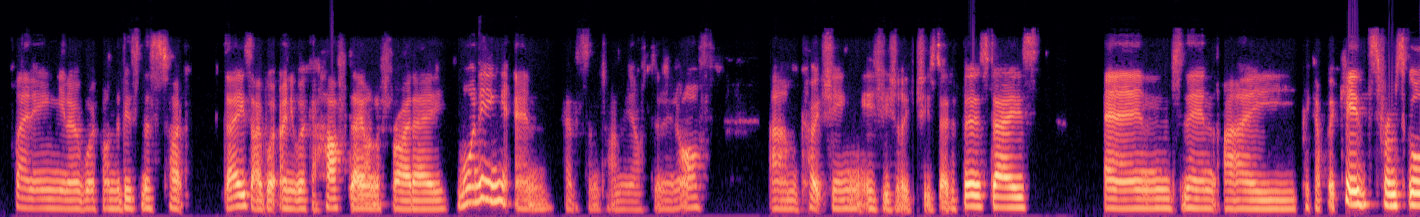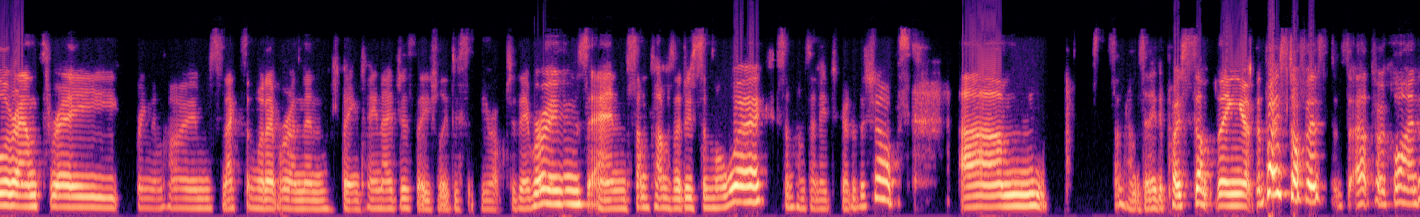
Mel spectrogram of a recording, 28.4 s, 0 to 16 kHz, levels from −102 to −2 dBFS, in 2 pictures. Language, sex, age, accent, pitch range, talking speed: English, female, 30-49, Australian, 155-205 Hz, 195 wpm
